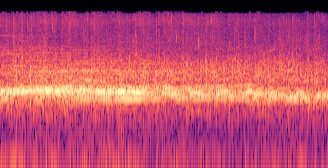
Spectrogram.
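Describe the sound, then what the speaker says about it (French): A studio audience on a live French-language TV midday show applauds steadily and loudly, a dense wash of clapping that stays even throughout and eases slightly at the end. "nous applaudissons très fort"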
